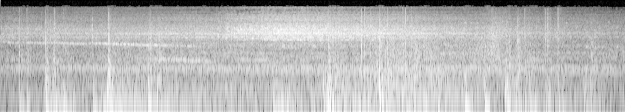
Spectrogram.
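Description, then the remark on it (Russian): Distant cannon fire from the broadside guns of a pirate flagship at sea: a string of dull, irregular booms with low rumbling thuds, rolling over a steady background rumble and faint high whine, with no voices. “Над морем прокатился далекий глухой гул. Это грянули бортовые канониры пиратского флагмана.”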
